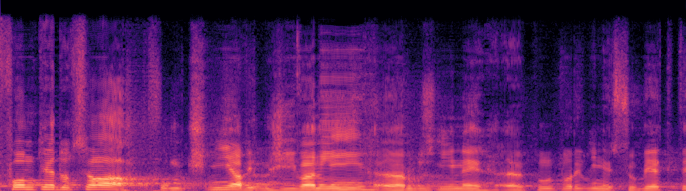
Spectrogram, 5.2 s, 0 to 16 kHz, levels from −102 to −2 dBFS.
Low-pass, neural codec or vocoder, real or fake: 14.4 kHz; codec, 32 kHz, 1.9 kbps, SNAC; fake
